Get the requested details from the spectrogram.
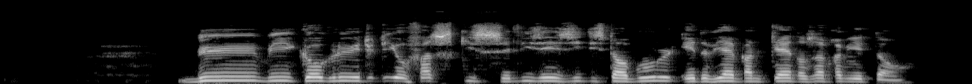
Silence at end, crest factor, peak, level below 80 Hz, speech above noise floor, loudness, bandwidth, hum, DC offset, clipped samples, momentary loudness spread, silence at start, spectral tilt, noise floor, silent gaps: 0.7 s; 18 dB; 0 dBFS; -58 dBFS; 60 dB; -18 LUFS; 7.6 kHz; none; under 0.1%; under 0.1%; 8 LU; 1.8 s; -5 dB/octave; -79 dBFS; none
